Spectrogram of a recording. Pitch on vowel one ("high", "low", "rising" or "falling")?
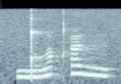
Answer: rising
